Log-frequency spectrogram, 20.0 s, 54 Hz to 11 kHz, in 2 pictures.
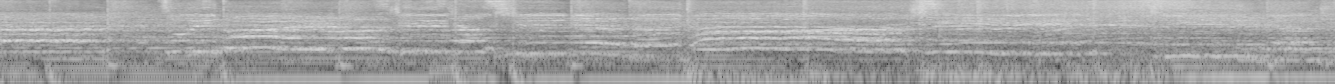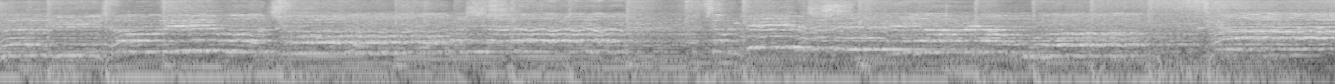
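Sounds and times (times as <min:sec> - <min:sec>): pop ballad with singing: 0:00.0 - 0:20.0.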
